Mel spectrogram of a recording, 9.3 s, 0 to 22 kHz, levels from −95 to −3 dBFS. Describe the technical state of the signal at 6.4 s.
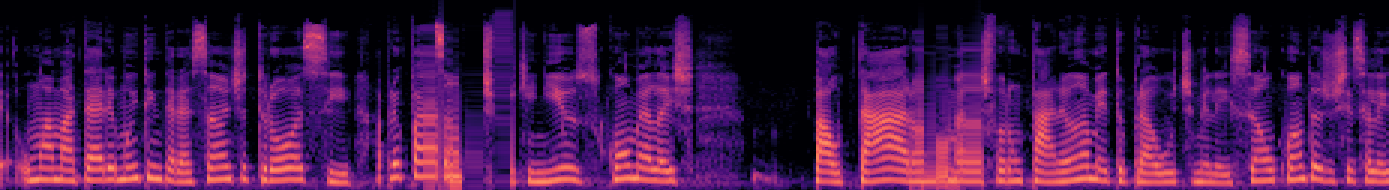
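Robotic sound from repeated short buffers, 6.08 to 6.56 s, before "foram parâmetro para a": a rigid metallic 100 Hz buzz, likely a 10 ms buffer replayed through most of it.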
